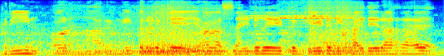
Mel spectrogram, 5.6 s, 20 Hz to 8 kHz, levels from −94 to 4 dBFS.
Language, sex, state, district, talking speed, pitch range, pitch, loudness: Hindi, male, Bihar, Katihar, 150 wpm, 150-160 Hz, 155 Hz, -15 LUFS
